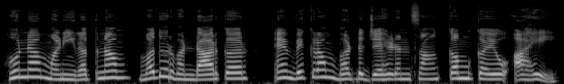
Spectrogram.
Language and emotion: Sindhi, neutral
